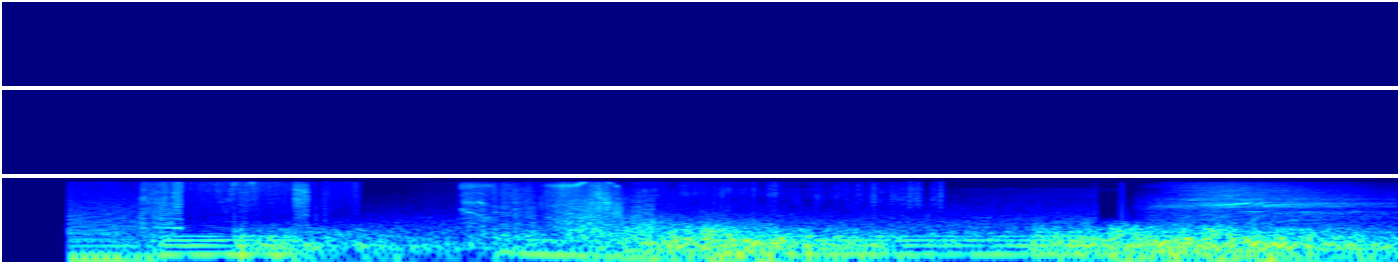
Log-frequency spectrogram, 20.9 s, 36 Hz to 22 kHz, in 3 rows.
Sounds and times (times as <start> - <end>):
Music: 14.3 - 20.9.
